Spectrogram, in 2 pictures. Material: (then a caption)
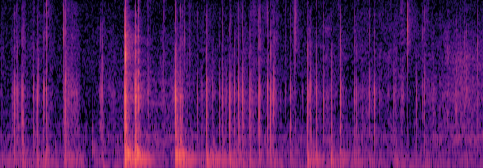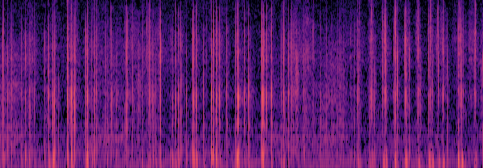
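Plastic. Long manicured nails tap and scratch a small glossy green plastic ball, a toy ball held in one hand in front of a binaural mic. A rapid series of short, bright clicks and crackly scratches runs throughout, with a louder knock with a low thump near the start. The taps are dry and decay almost instantly over a quiet background.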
